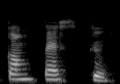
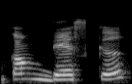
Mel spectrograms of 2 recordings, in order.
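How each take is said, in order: First: The final consonant links as a T sound. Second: The final consonant links as a D sound. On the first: The speaker calls it right. "tapi kong teske. D-nya dibunyikan seperti T" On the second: The speaker calls it wrong. "bukan kong deske"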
